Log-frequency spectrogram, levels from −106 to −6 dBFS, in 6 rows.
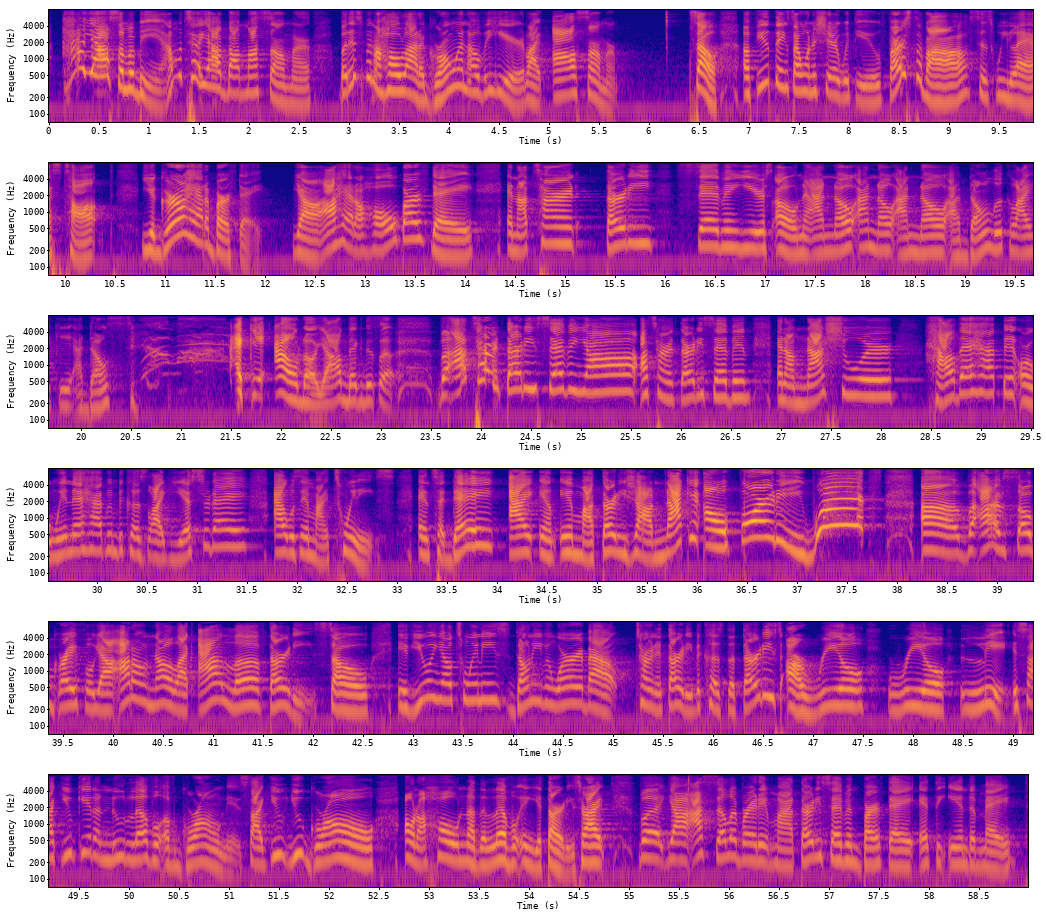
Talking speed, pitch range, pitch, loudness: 190 wpm, 200-280 Hz, 235 Hz, -32 LUFS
